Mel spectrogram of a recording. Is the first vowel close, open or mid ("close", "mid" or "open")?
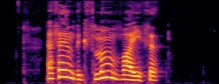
open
